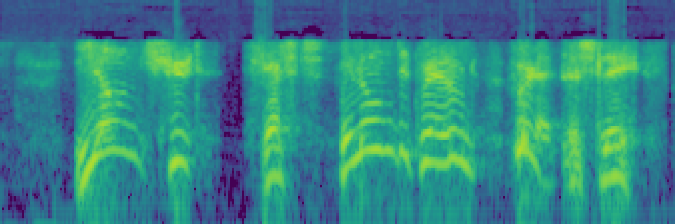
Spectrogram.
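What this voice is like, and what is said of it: Nature-narrator impression, sing-song. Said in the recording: “I believe, David Attenborough... It sounded like a musical. It sounded like you were going for a song”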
